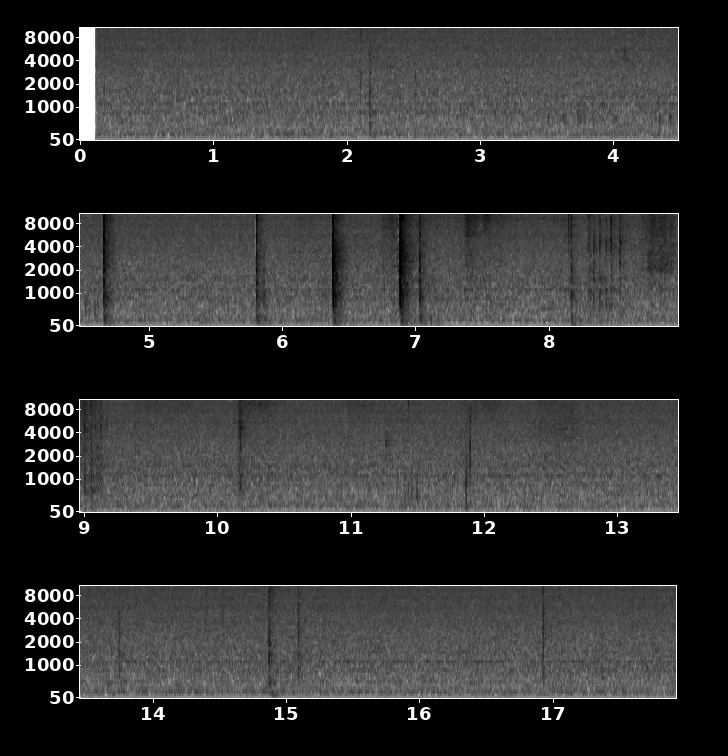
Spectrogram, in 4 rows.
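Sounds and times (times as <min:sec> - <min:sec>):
faint rustle: 0:06.7 - 0:09.4
soft clicks: 0:16.8 - 0:17.1.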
